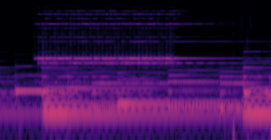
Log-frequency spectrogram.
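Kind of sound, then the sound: household object, telephone bell ringing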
